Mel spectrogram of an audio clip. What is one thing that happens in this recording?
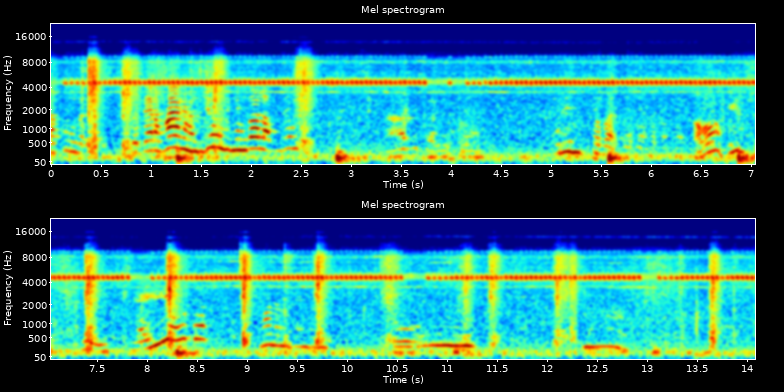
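A woman talks casually outdoors at a distance.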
